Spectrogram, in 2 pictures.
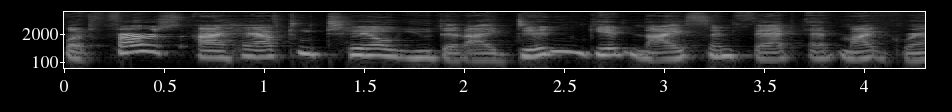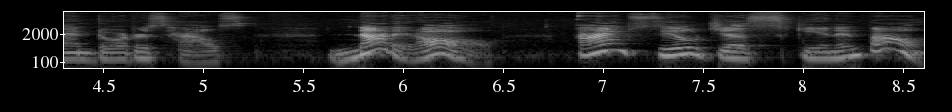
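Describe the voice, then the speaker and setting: A female-sounding voice at medium pitch performs a put-on character voice with very wide pitch swings at a fairly slow pace, in a very clean recording with a silent background. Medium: read story.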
